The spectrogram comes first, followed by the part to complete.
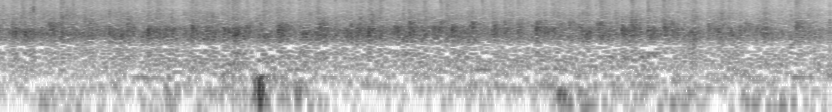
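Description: Audience applauding steadily, with a brief low thump about two seconds in.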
